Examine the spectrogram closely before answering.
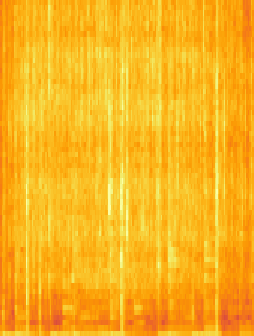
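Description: A Whopper burger sizzling on a grill, shown on a Burger King bus-stop advertising screen: a steady, dense crackling hiss that runs without pause, with a low humming layer beneath that swells in a few pulses. No one speaks.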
